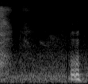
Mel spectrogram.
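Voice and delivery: breathy giggle at her own claim; laughs. Real, not acted. Laughing at the idea she was an angel. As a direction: laugh it off, caught out. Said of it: "I can't even say it without laughing".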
